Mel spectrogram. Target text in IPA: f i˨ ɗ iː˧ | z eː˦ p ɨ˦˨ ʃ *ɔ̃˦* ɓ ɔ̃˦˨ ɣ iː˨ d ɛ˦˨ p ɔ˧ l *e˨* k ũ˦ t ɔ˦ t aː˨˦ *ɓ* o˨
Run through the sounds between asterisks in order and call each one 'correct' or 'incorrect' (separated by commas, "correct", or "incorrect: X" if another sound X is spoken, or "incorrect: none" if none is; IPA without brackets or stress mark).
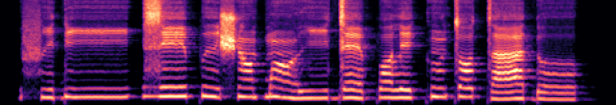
correct, incorrect: e˧, incorrect: ɗ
